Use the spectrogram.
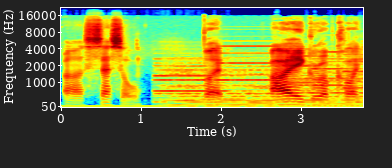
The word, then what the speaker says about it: Cecil: On that note, technically the protagonist's name is pronounced Cecil, but I grew up calling him Cecil, so that sounds weird to me.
